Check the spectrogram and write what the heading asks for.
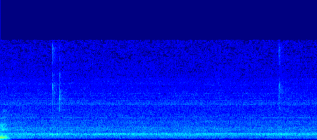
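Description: Near silence: faint room hiss with a thin steady high hum, and two faint computer mouse clicks, about a second in and near the end.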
